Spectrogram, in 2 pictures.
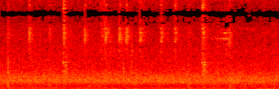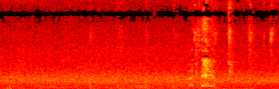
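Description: Steady outdoor background noise, mostly a low rumble, with faint voices in it and a short rising sound about seven seconds in.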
